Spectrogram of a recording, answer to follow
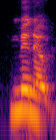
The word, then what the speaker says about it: Minot: I'm good at pronouncing things. Of course, it's Minot.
